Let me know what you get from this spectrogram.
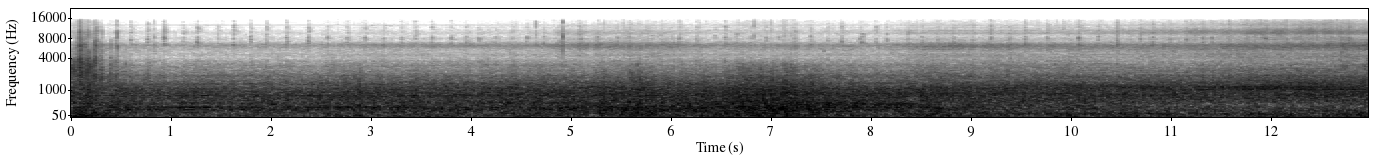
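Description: Passenger train running on the rails, a steady rumble of wheels on track with wind rush, heard from an open carriage window. A steadier whine joins in near the end.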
